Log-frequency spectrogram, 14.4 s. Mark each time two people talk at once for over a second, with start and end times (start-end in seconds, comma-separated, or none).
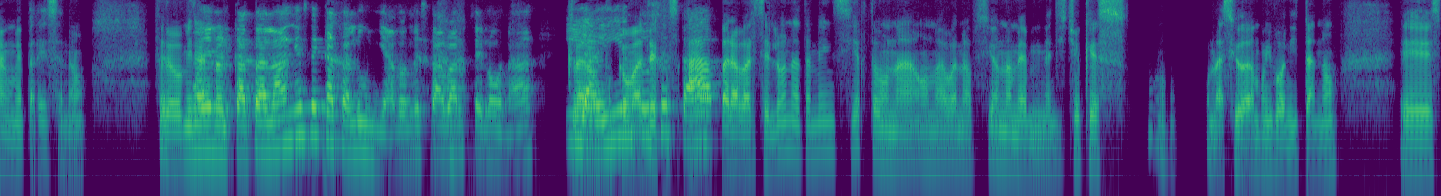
5.7-7.3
